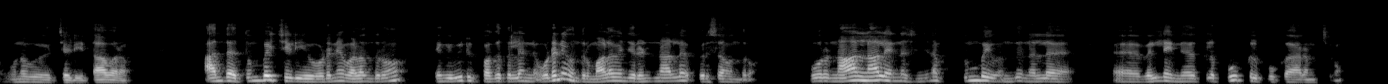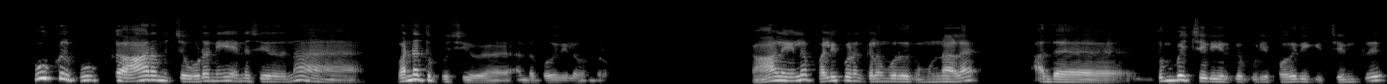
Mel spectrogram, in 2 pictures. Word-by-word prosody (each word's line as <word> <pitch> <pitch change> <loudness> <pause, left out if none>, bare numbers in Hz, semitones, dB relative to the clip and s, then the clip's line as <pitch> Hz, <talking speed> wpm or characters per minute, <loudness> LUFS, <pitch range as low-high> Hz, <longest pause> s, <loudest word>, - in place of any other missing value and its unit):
உணவு 120 -1 -5 0.2
செடி, 100 -2 0 0.2
தாவரம். 110 -4 +2 0.8
அந்த 170 +2 +4 0.2
தும்பைச் 200 +4 +7
செடி 150 -2 +2 0.2
உடனே 140 +5 -1
வளர்ந்துரும். 140 +7 0 0.4
எங்க 145 +1 -1
வீட்டுக்கு 175 +1 -1
பக்கத்தில 150 +3 +1 0.2
உடனே 215 +8 +5
வந்துரும். 140 -6 -3
மழை 165 +4 +4
பெஞ்ச 155 -3 -1
2 145 +1 -8
நாள்ல 160 +4 0
பெருசா 135 0 -2
வந்துரும். 115 - -12 0.6
ஒரு 160 0 +1
4 190 +5 +7
நாள்ல 190 -1 +6
என்ன 160 -1 -7
செஞ்சுருன்னா 150 +6 -9 0.2
தும்பை 185 0 +3
வந்து 140 +5 -9
நல்ல 140 +1 -3 0.8
அ - - -6 0.2
வெள்ளை 160 +4 +1
நிறத்தில 140 +2 -3
பூக்கள் 190 -7 -1
பூக்க 125 - -11
ஆரம்பிச்சுரும். 115 - -11 0.8
பூக்கள் 280 -5 +5
பூக்க 190 0 -3 0.3
ஆரம்பிச்ச 190 -5 +2 0.2
உடனேயே 165 +2 -2
என்ன 145 0 -7
செய்றதுன்னா 135 +7 -3 1.0
வண்ணத்து 195 +3 +5
பூச்சி 120 -2 -9
வ - - -2 0.4
அந்த 105 -1 -9
பகுதியில 105 -1 -6
வந்துரும். 90 0 -19 1.5
காலையில 180 +4 +2 0.2
பள்ளிக்கூடம் 170 0 -1
கிளம்புறதுக்கு 135 -3 -1
முன்னால, 130 +1 -1 0.8
அந்த 125 0 0 1.0
தும்பைச் 185 +5 +3
செடி 145 -3 +1
இருக்கக்கூடிய 120 -1 -7
பகுதிக்கு 125 -2 -3
சென்று, 120 +8 -7
145 Hz, 120 wpm, -23 LUFS, 130-175 Hz, 1.5 s, தும்பைச்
